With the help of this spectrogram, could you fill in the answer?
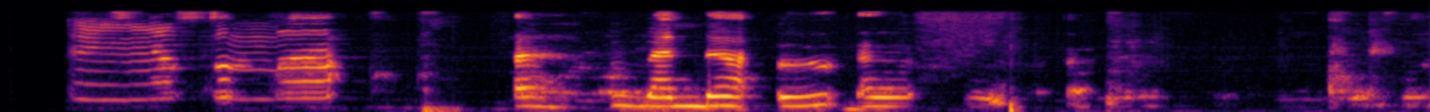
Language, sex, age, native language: Icelandic, female, 30-39, Icelandic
